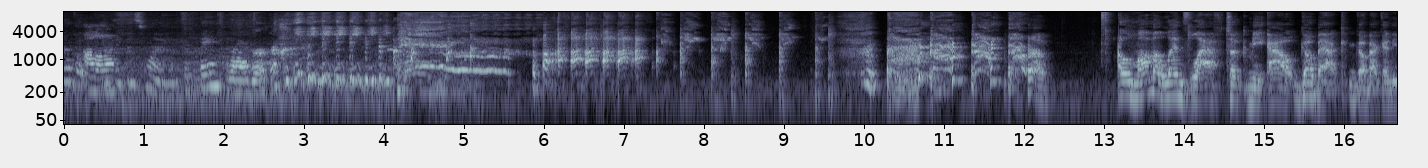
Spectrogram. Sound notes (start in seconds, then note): 4.0 laughs; 7.0 coughing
